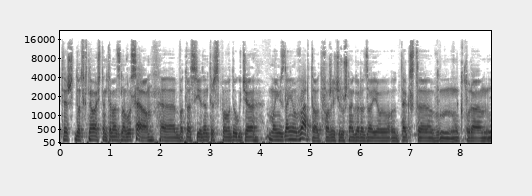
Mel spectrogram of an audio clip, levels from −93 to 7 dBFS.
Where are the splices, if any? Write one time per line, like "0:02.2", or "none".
none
